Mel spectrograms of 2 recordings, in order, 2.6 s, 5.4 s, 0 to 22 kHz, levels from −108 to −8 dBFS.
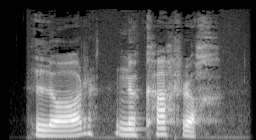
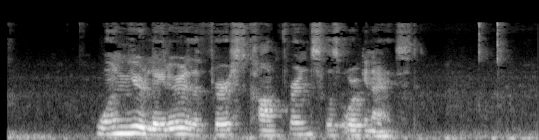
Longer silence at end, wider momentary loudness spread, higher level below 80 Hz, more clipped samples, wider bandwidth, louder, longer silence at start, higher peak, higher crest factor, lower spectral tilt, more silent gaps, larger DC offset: first, 0.4 s vs 0 s; second, 12 LU vs 25 LU; second, -68 dBFS vs -44 dBFS; neither; first, 14 kHz vs 11.5 kHz; first, -18 LUFS vs -22 LUFS; first, 0.35 s vs 0.1 s; first, 0 dBFS vs -6 dBFS; about the same, 18 dB vs 18 dB; about the same, -6 dB/octave vs -7 dB/octave; neither; neither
